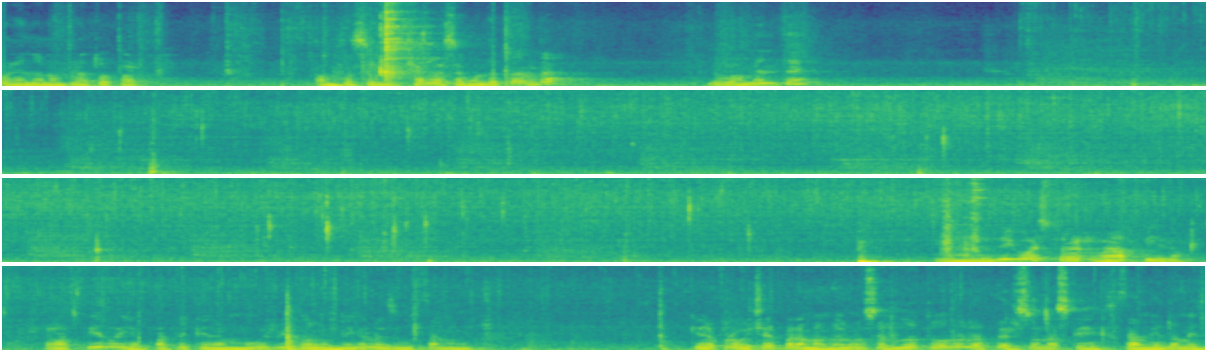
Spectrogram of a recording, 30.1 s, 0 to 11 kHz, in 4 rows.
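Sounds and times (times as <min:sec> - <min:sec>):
batter sizzling in hot oil: 0:06.5 - 0:30.0
oil crackles and pops: 0:07.2 - 0:21.2.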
